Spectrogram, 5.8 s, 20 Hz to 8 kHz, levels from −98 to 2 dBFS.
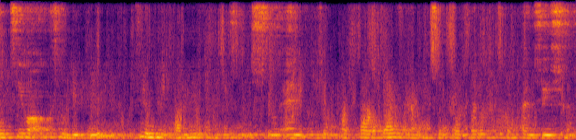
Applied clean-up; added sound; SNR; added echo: neural separator model SepFormer DNS4.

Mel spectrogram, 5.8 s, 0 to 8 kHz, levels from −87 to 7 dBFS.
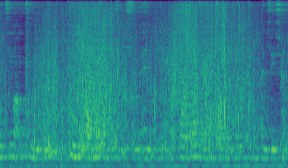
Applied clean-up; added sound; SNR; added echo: none; Splash, splatter; -1 dB; reverberation time 2.5 s.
